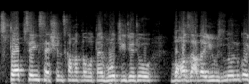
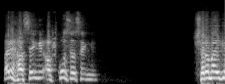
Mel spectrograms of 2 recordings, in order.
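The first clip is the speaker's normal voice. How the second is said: ordinary talk, nothing marked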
